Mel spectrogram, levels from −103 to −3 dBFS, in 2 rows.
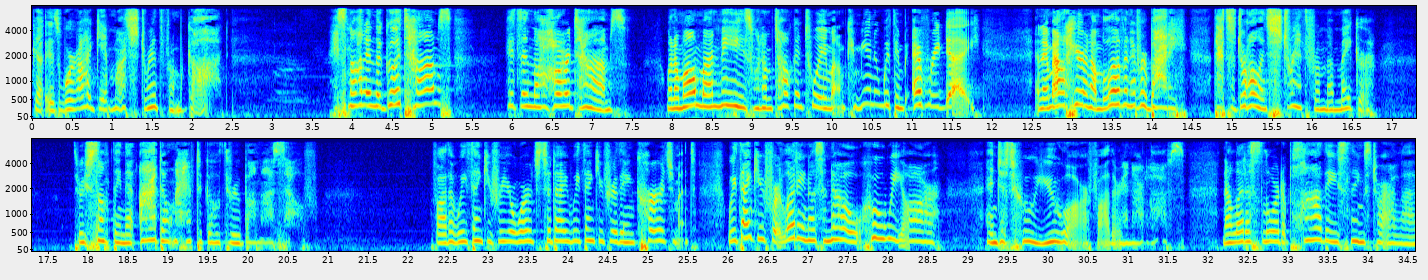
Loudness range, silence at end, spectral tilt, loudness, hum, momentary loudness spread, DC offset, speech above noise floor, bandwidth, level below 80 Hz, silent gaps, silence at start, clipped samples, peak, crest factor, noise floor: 8 LU; 0 s; -4 dB/octave; -32 LUFS; none; 15 LU; under 0.1%; 40 dB; 7.6 kHz; -52 dBFS; none; 0 s; under 0.1%; -10 dBFS; 24 dB; -73 dBFS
